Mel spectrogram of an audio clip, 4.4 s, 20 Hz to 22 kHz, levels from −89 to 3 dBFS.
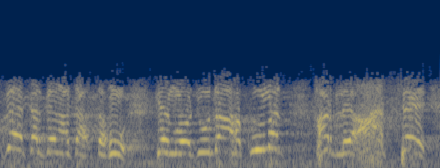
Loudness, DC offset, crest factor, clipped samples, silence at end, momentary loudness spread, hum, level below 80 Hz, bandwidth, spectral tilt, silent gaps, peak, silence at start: -21 LUFS; under 0.1%; 14 dB; under 0.1%; 0 s; 4 LU; none; -48 dBFS; 4.8 kHz; -2.5 dB/octave; none; -8 dBFS; 0 s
